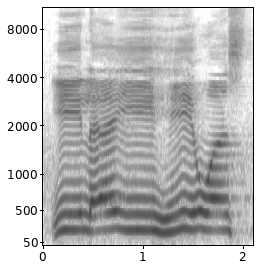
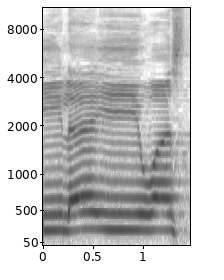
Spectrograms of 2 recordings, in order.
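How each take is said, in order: First: The middle h sound is heard clearly. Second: The middle h sound is blurred away. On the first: The speaker calls it right. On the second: The speaker calls it wrong.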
